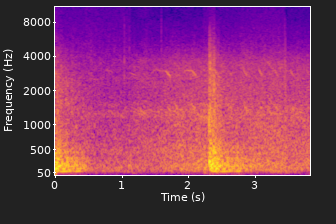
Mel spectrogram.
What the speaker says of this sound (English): They're sounding the alarm gun.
